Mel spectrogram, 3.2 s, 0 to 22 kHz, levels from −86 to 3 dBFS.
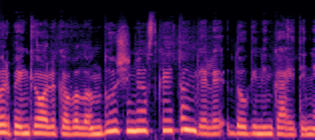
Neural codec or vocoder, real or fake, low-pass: vocoder, 44.1 kHz, 128 mel bands, Pupu-Vocoder; fake; 19.8 kHz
